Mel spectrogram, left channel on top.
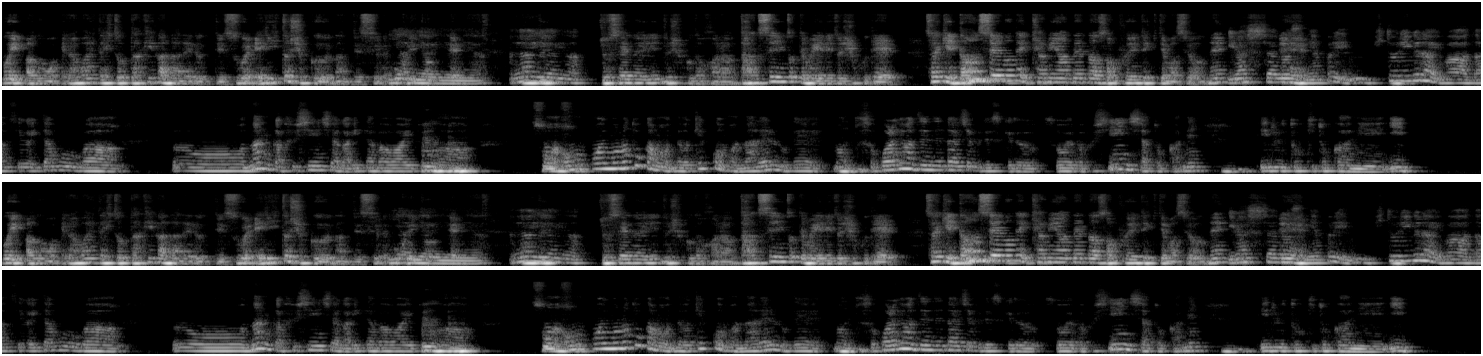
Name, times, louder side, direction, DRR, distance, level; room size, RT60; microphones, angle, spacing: voice 1, 0.0-4.6 5.2-5.5 6.0-9.0 9.2-12.3 12.8-13.1 13.9-14.0 19.0-19.6 20.1-20.6 23.2-23.5 27.0-27.3, right 1 dB, 5° right, 0.8 m, -21 dB
voice 2, 3.8-5.8 6.6-6.7 9.6-10.1 12.2-16.0 16.5-19.5 20.2-27.0 27.4-28.8, right 1 dB, 35° left, 0.8 m, -27 dB
2.5 x 2.2 x 2.4 m
head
